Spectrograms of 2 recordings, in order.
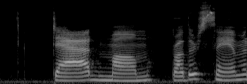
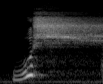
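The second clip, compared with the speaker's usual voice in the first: whoosh; 4 semitones higher than usual. Acted. Fairy flies off.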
